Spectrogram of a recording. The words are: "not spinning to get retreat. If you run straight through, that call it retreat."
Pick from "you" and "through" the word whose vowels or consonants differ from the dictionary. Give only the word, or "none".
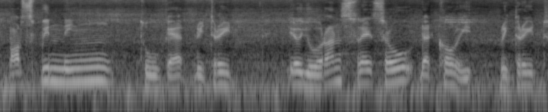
through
